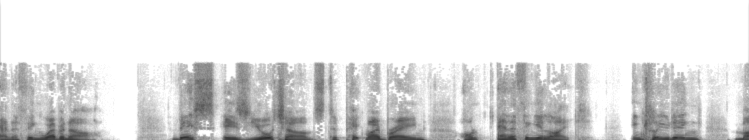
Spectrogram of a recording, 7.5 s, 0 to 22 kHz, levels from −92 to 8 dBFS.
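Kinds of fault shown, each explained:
Lost packet rebuilt from error correction: at 5.41 to 5.51 s, just after "my brain on anything", the speech turns briefly rougher and noisier with no dropout. Packets were lost, and the decoder filled the hole with the low-bitrate backup copies that Opus carries inside each following packet. About 60 ms of rebuilt audio, consistent with three lost packets, plays in place of the originals, so the sound continues without a gap but at lower quality.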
